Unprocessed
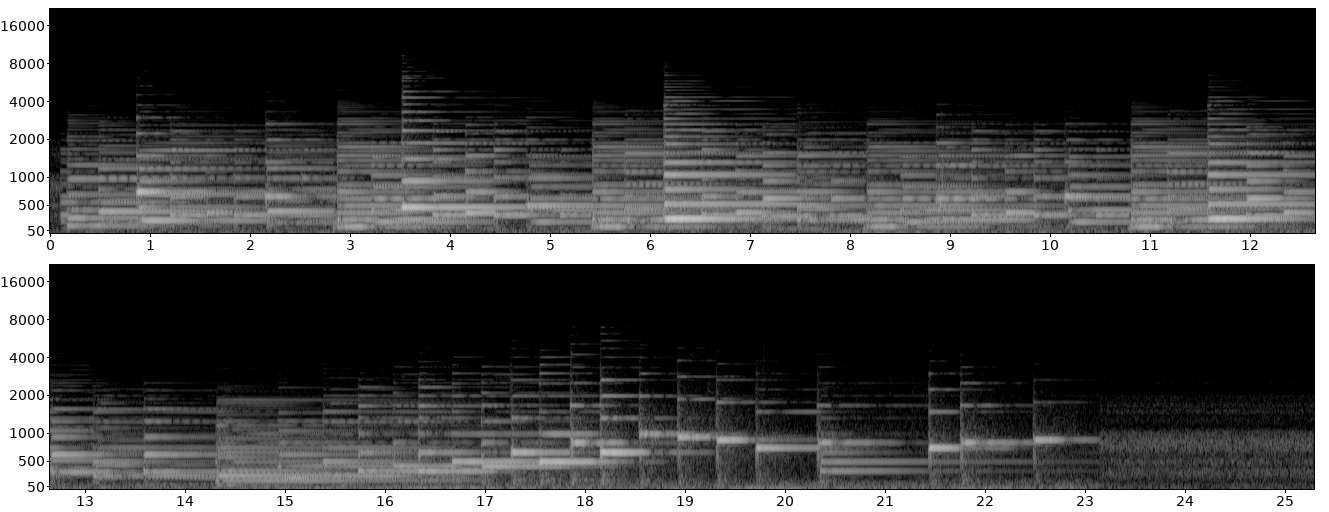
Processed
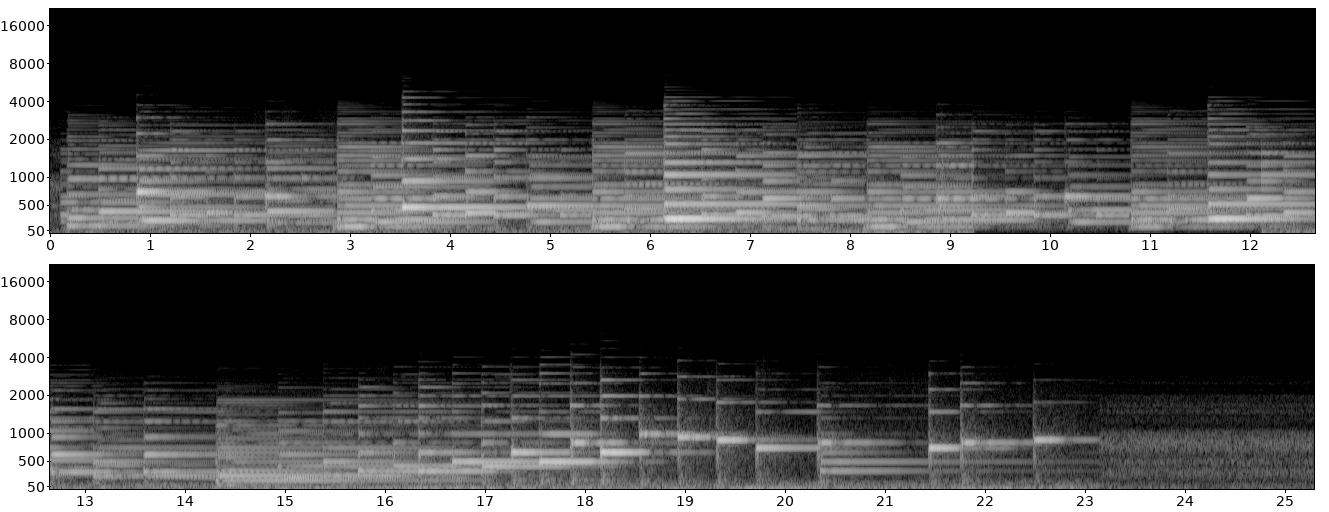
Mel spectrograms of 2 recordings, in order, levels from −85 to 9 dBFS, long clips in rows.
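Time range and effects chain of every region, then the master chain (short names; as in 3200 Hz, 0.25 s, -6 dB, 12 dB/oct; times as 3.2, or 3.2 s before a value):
9.23–12.11 HPF 180 Hz + band shelf 1200 Hz -9 dB 1.3 oct
whole clip: LPF 3400 Hz 24 dB/oct; low shelf 130 Hz +3.5 dB; gain +6.5 dB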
